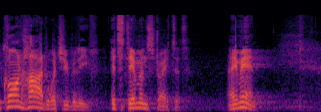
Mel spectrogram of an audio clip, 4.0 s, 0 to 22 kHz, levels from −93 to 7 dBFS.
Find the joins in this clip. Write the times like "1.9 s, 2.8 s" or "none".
1.3 s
